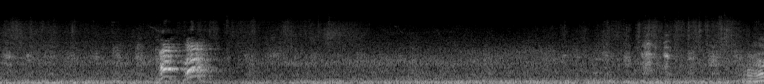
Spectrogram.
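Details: Shelter dogs playing together at a daycare give a brief pair of sharp barks just before two seconds in. A steady rumble of low background noise and scattered movement sounds fill the rest.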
